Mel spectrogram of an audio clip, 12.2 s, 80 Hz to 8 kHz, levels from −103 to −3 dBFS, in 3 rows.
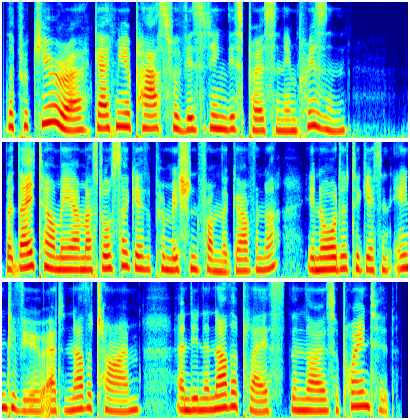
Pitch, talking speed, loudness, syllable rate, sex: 220 Hz, 200 wpm, -18 LUFS, 5.8 syllables/s, female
